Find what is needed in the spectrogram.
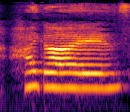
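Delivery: posh voice. Retold or imitated. Old song intros, viewer greeted in a posh voice. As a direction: put on a plummy upper-class greeting. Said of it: "really posh voice".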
